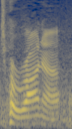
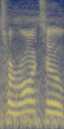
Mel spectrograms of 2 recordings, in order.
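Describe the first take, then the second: First: The second T sound is dropped entirely. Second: The second T sound is clearly pronounced. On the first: "I always pronounce it as silent" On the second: "I don't know why I pronounce Toronto with the second T"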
